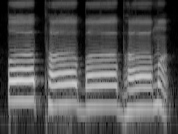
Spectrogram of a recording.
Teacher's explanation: करताना दोन्ही ओठांचा दोन्ही ओठाचा वापर होतो किंवा स्पर्श होतो किंवा ओठ एकमेकांना स्पर्श होतात त्यांना काय म्हणतात ओष्टी वर्ण असे म्हणतात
